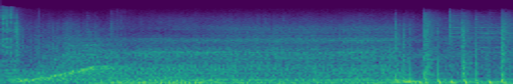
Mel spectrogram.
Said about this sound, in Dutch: Dan nu een druk op de knop, een ventilator.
